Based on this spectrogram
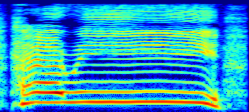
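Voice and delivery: high, loud shriek of a name. Acted. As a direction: shriek it in panic. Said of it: "kreischte Hermine".

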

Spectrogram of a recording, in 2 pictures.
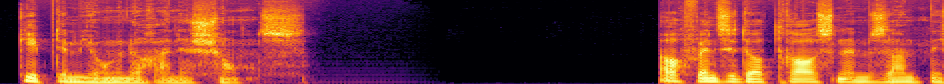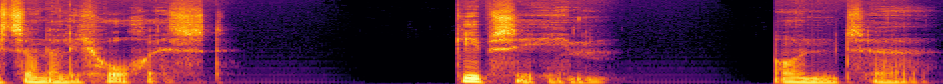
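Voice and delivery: low, soft persuasive voice; quiet enticing plea; coaxing. A narrator's reading. Jessica coaxes captor to spare boy.

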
